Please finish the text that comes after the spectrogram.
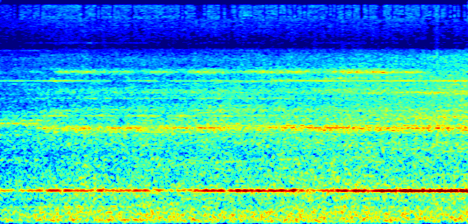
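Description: A Koleje Mazowieckie Stadler FLIRT electric train pulls out of Warsaw Wschodnia station, a steady low rumble with a faint whine, moderately distant and without talk.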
